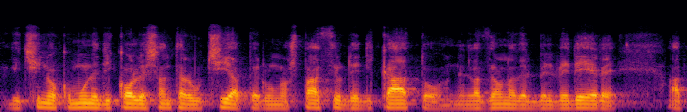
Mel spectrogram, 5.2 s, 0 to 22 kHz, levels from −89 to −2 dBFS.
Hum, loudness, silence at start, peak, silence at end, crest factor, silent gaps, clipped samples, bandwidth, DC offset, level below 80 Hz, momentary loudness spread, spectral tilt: none; -21 LUFS; 0.05 s; -2 dBFS; 0 s; 18 dB; none; under 0.1%; 9.6 kHz; under 0.1%; -56 dBFS; 8 LU; -6.5 dB/octave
